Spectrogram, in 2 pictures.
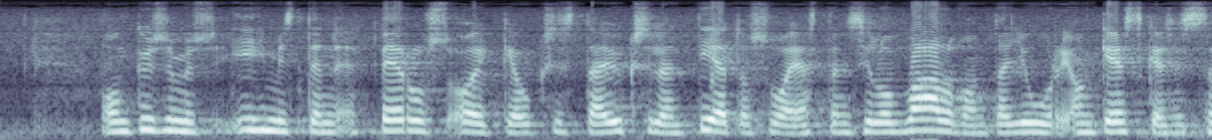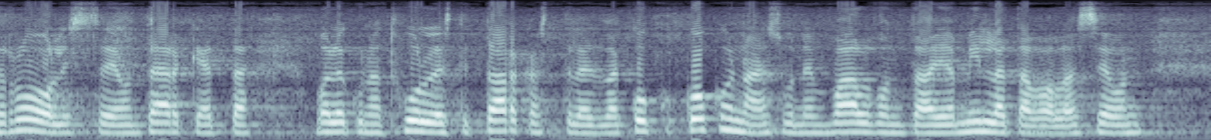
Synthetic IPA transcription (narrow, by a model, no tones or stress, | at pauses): ʔoŋkysymysiçmist̪e̞npe̞ruso̞jke̞uksist̪ɑjɑyksilønt̪iet̪osuojɑst̪ɑninsilːoʋʋɑlʋo̞nt̪ɑjuːɾḭʔo̞ŋke̞ske̞isesːæro̞ːlisːɑjɑont̪ærkeæːet̪ːæ | ʋɑljokunːɑt̪huolelːest̪it̪ːɑrkɑst̪elet̪æt̪ækokko̞ko̞nɑjsuːdeʋʋɑlʋo̞nt̪ɑːjɑmilːæt̪ɑʋɑlːɑse̞on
